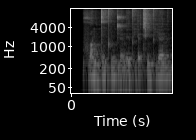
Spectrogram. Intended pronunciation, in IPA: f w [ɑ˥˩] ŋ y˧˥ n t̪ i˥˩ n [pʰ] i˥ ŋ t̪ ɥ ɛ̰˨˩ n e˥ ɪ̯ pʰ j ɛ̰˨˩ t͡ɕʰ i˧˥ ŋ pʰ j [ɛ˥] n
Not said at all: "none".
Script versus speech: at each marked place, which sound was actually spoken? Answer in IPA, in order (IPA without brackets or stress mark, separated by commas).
ɑ˥˩, pʰ, ɛ˥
